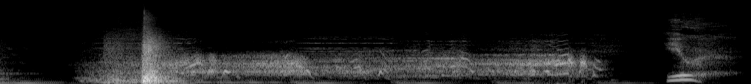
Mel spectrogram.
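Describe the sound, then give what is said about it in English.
A door slams shut with a single loud thud, followed by several seconds of steady grinding drone, then a brief breathy vocal sound near the end. “Close the door!”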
